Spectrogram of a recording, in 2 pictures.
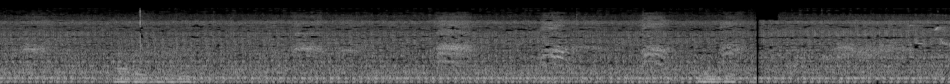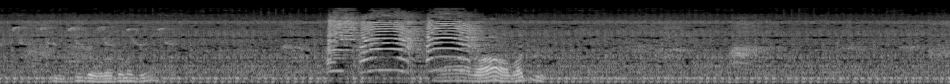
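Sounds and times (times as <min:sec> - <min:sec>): bird calls: 0:00.0 - 0:02.0, 0:02.6 - 0:14.9, 0:15.5 - 0:19.0.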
